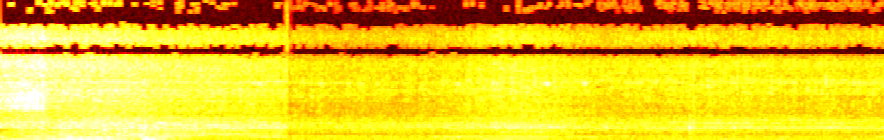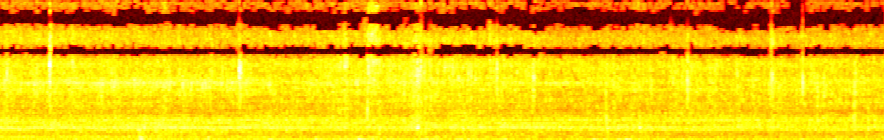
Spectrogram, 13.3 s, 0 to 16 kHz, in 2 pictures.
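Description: Mercedes SLK 55 AMG's 5.4-litre M113 V8 just after starting: its revs flare and settle in the first second, with a sharp thump about a second in, then it runs steadily at low revs as the car rolls off slowly, breathing through a newly fitted RennTech carbon fibre airbox.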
